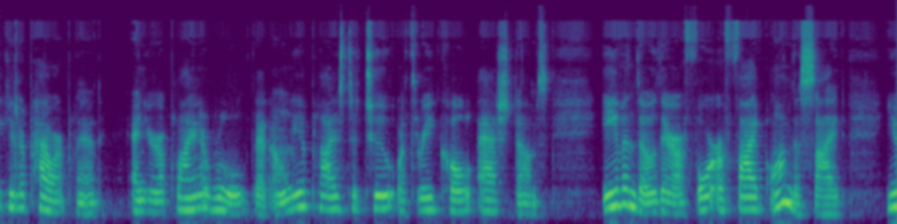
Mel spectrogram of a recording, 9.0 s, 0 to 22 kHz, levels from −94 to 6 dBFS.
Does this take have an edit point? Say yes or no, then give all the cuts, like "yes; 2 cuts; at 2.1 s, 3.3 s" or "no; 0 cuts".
no; 0 cuts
